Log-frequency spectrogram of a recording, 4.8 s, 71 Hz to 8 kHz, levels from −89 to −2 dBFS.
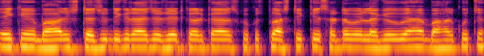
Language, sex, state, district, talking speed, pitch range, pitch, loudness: Hindi, male, Delhi, New Delhi, 270 wpm, 145-150 Hz, 145 Hz, -14 LUFS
